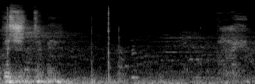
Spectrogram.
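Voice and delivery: put-on father confiding in his twelve-year-old son, hushed. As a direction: keep it down so mother won't hear. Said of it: "He looks at me and goes".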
